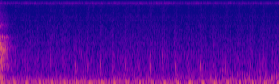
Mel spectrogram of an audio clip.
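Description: Helicopter rotors thump steadily overhead.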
